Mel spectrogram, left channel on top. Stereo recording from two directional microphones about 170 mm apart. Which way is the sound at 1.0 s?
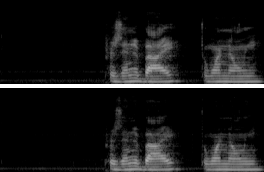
50° right (ahead or behind).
